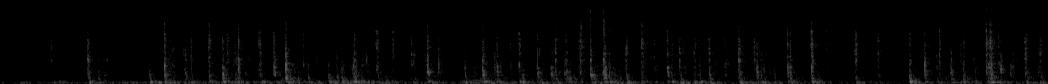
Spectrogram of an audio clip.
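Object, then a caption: Plastic ergonomic computer keyboard. Fingertips type steadily on the keys of a black plastic, hollow-bodied split ergonomic computer keyboard for about ten seconds. The result is a quiet, dense stream of quick, short tapping clicks, each with a bright edge over a low, hollow thud.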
